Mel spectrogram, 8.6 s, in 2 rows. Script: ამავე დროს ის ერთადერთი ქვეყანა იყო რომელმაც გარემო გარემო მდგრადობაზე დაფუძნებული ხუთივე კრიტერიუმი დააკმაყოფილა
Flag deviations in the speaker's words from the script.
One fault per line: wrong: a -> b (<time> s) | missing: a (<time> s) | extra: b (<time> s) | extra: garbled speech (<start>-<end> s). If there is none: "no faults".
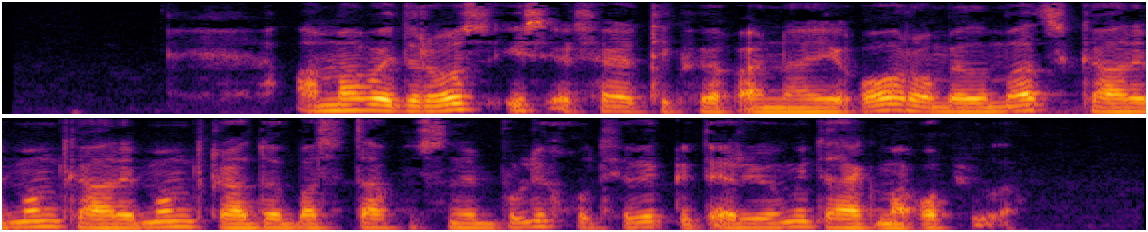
no faults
